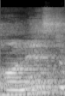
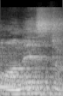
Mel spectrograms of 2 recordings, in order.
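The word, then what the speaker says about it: honest: ऑनेस्ट मैन, इसको ये actual में एच जो है वो साइलेंट होता है, तो इसको हॉनेस्ट मैन नहीं पढ़ के ऑनेस्ट मैन पढ़ते हैं।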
